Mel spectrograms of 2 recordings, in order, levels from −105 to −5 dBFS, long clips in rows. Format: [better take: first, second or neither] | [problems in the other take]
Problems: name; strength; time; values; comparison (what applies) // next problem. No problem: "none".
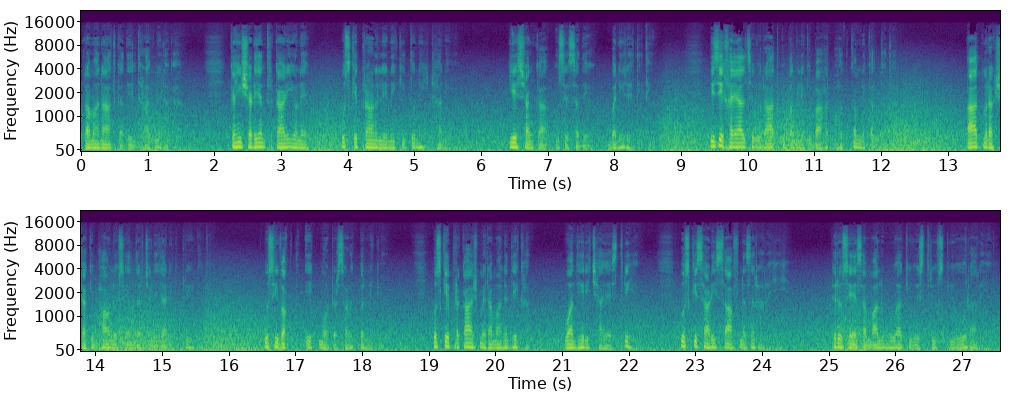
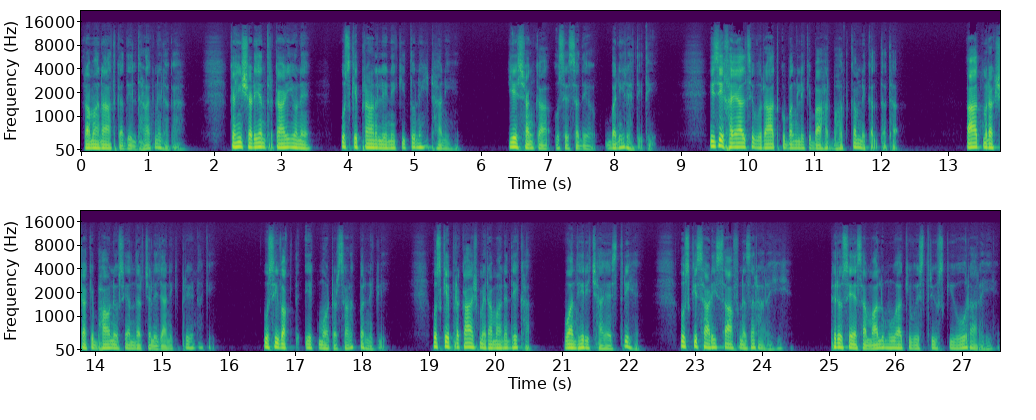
second | wind noise on the microphone; heavy; 9 dB below the speech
